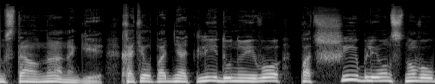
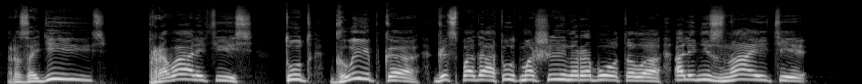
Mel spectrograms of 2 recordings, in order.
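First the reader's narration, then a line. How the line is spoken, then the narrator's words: Yelling. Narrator (Russian): Человек в полушубке орал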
